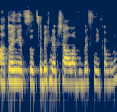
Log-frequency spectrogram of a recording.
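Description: At a fairly high pitch, a woman talks at a fairly quick pace. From Czechia, Prague and Most. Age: 20s. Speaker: podcaster and beauty pageant contestant. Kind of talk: interview. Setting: Instagram live video call.

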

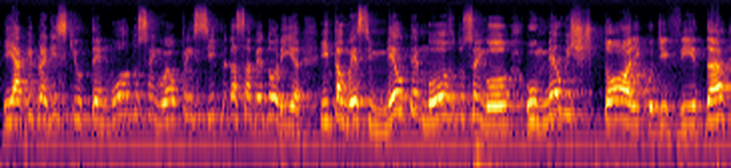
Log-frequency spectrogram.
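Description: Through noticeable background noise, a man talks at a fairly slow pace with lively intonation. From Imperatriz, Maranhão, Brazil. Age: 50s. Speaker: pastor and mayoral pre-candidate. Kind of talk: political interview.

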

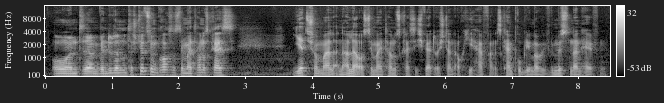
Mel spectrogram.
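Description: Speaking at a very fast pace, a man uses a fairly low pitch with lively intonation and big swings in loudness. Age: 20s. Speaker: podcast host and political candidate. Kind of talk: casual interview.

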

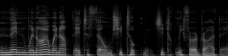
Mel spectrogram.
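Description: In an Australian accent, a man with a fairly high pitch speaks with ordinary pitch variation. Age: middle-aged. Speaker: podcast host. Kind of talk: casual chat.

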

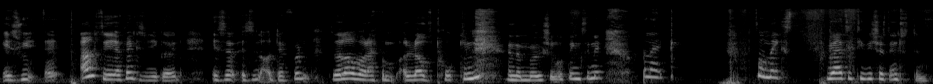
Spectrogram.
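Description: Somewhat breathy and fairly high-pitched, a woman races along at a very fast pace with lively intonation. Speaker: podcaster. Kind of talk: casual chat. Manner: rambling, halting with fillers.

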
